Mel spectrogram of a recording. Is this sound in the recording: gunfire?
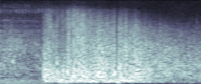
yes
